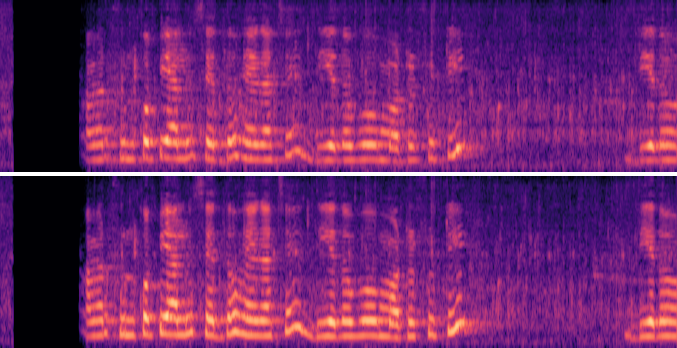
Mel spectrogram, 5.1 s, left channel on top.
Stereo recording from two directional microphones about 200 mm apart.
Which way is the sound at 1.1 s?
35° right (ahead or behind).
